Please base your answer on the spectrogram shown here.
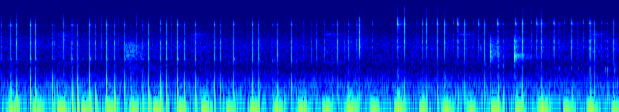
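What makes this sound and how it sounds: Long red acrylic nails tap and scratch the side and rim of a small, hollow, lidless cylindrical glass jar with a bluish tint, held in both hands. Rapid, clicky nail taps come in uneven bursts, with faint scratching between them. Each tap is short and dry, with only a brief glassy ring.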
